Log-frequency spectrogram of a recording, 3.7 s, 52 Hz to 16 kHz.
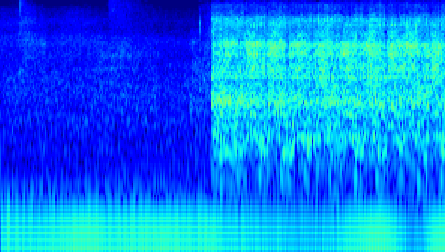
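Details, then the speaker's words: Ford Corsair 2000E, 2-litre V4 barn find sat for years, points cleaned, spark at all four plugs, cranked with a starter pack: engine spins over at an even cranking beat but never fires; possibly ran out of fuel. "Don't think anything's happening, is it? It might be because we've just used that fuel up a bit."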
